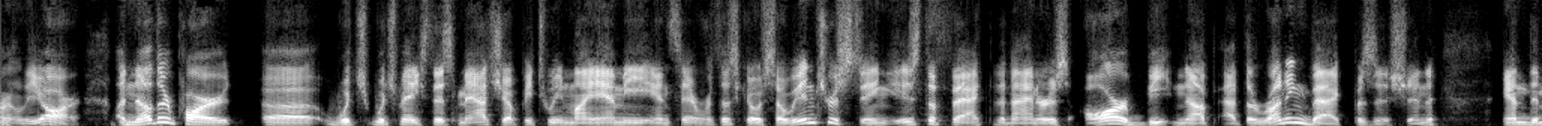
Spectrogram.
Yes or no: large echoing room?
no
